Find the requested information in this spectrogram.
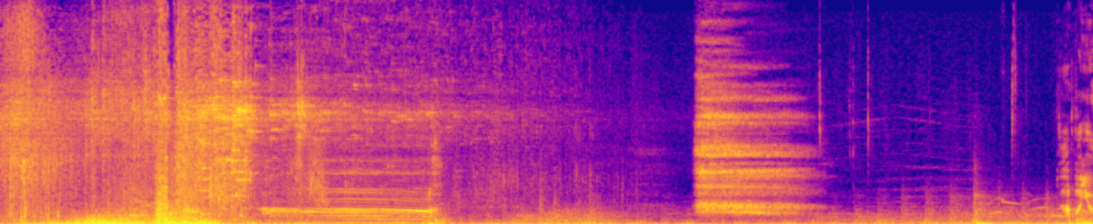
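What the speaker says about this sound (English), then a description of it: "The glass is gonna break too." Glass shattering in a dramatic TV scene, a loud burst of breaking shards near the start, followed by swooping tonal effects and a bright crackling spray later, all within a busy mix of score and effects.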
